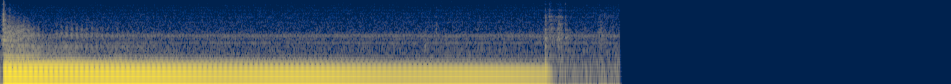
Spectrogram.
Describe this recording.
acoustic guitar lofi
lofi, acoustic, guitar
